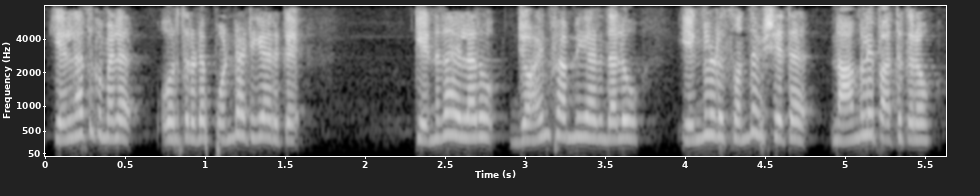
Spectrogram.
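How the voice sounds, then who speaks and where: A woman's voice: very high voice, steady tone, very fast, fairly bright tone. A woman voicing a young wife and mother, a doctor, in a family cartoon drama, pleading yet defiant. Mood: firm.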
